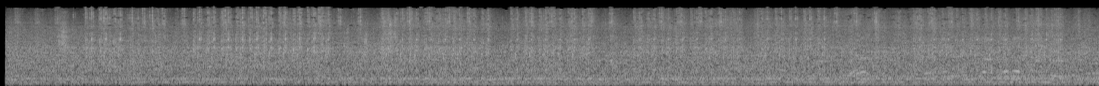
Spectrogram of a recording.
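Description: Steady outdoor background: indistinct voices over a continuous engine hum, with faint scattered clicks.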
